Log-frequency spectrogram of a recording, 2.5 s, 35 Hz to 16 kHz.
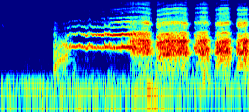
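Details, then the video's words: Hen giving a crow, January 21, 2025: a nasal, harmonic rising wail that thickens into a harsh, loud stretch and then splits into quick choppy pulses, with faint low rumble underneath. "hen crowing, poj qaib qua poj qaib seev"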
